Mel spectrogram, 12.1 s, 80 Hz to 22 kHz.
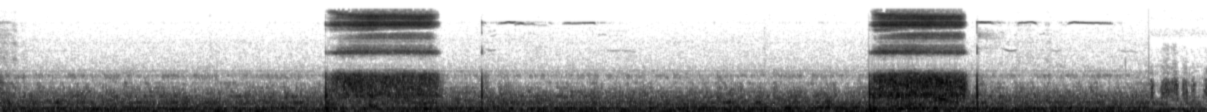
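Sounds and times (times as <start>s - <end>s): dog snoring: 3.2s - 5.2s, 8.7s - 10.0s.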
